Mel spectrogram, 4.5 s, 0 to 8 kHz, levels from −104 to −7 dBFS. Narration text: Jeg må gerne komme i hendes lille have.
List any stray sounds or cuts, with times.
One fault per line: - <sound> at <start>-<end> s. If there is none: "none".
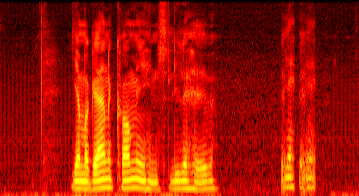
- laugh at 3.5-4.0 s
